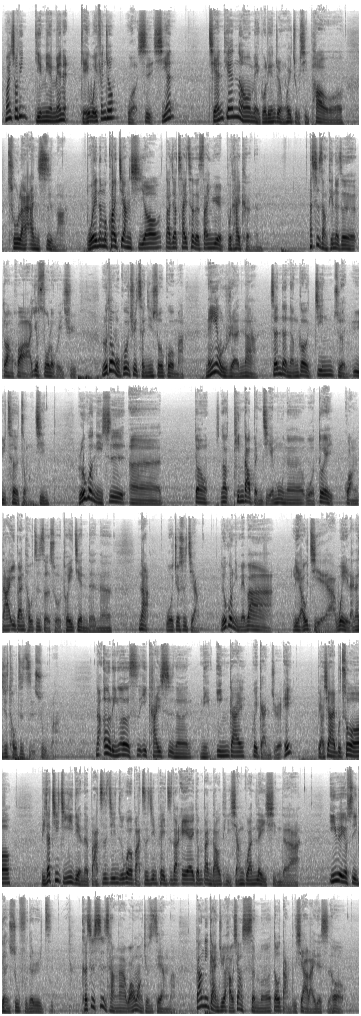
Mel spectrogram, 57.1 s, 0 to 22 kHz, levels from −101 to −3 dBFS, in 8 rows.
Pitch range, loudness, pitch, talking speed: 100-145 Hz, -16 LUFS, 120 Hz, 260 characters per minute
